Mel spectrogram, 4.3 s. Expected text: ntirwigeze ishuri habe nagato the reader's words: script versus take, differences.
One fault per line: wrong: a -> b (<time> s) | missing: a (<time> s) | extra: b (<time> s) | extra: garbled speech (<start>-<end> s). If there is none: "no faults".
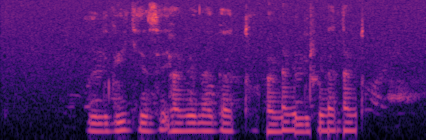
missing: ishuri (1.6 s)
extra: garbled speech (2.6-3.6 s)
